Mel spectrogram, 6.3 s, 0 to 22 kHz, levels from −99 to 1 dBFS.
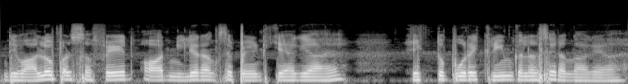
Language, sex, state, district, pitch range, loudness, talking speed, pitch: Hindi, male, Jharkhand, Ranchi, 125-145 Hz, -14 LUFS, 190 wpm, 135 Hz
